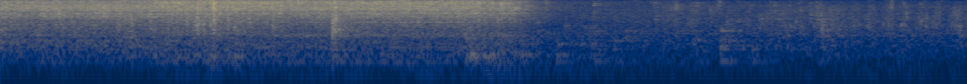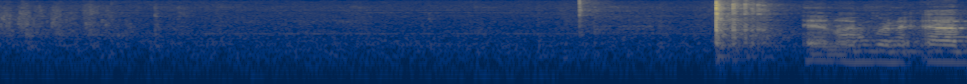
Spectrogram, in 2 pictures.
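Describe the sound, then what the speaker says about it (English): Hot oil sizzles loudly and close for a couple of seconds, then quiets to a soft crackle before a brief clatter and a voice at the end. "So the oil has heated up in the frying pan."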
